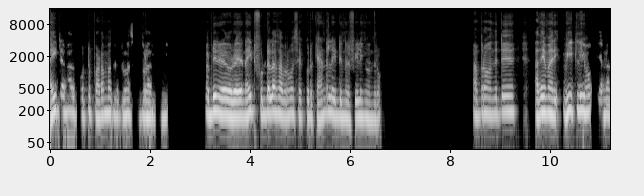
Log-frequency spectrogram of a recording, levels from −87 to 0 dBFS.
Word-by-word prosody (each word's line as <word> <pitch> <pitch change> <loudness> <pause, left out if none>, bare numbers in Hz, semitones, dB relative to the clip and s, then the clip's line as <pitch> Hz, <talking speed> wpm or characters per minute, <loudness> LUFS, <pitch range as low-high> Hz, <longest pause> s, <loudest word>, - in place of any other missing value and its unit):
Night 185 +4 +3
எல்லாம் 185 0 -3
அத 175 - -3
போட்டு 165 +2 -5
படம் 160 +3 0
பாக்குறதுக்கெல்லாம் 160 -1 -3
சூப்பரா 155 0 -2
இருக்கும். 150 -1 -7 0.8
அப்டியே 175 +1 +5 0.2
ஒரு 155 0 +7 0.2
நைட் 185 +3 +1
ஃபுட் 165 0 +1
எல்லாம் 175 0 +3
சாப்பிடும்போது 160 0 -1
ச - - 0 0.2
ஒரு 150 - -3
கேண்டில் 170 +5 -1
லைட் 155 -1 0
டின்னர் 145 -3 -2
பீலிங் 150 0 0
வந்துரும். 140 +2 -5 1.9
அப்புறம் 175 +2 -2
வந்துட்டு 170 +2 -3 0.6
அதே 175 +4 +5
மாரி 165 -2 +3 0.2
வீட்டுலயும், 190 0 +2 0.2
என்னா 165 +2 -2
165 Hz, 145 wpm, -22 LUFS, 155-180 Hz, 1.9 s, ஒரு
